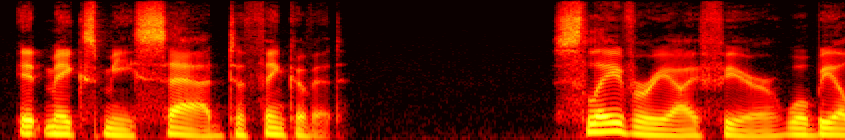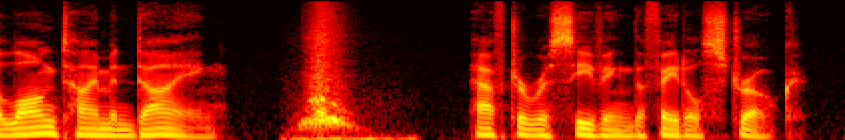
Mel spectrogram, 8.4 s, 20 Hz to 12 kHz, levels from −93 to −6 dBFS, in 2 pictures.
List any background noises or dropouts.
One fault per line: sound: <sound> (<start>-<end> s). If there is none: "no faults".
sound: whoosh (5.6-6.3 s)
